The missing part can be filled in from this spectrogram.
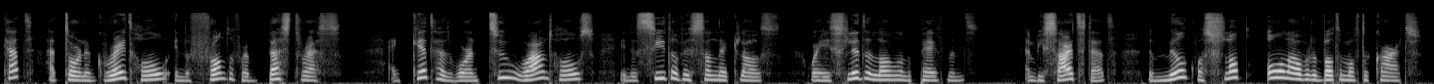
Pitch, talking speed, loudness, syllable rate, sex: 215 Hz, 200 wpm, -20 LUFS, 5.0 syllables/s, female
